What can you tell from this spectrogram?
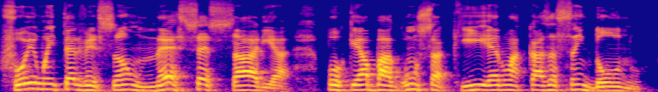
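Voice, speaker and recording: Over noticeable background noise, a man talks at a fairly slow pace. His high pitch shows ordinary variation. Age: 80s+. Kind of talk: interview.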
